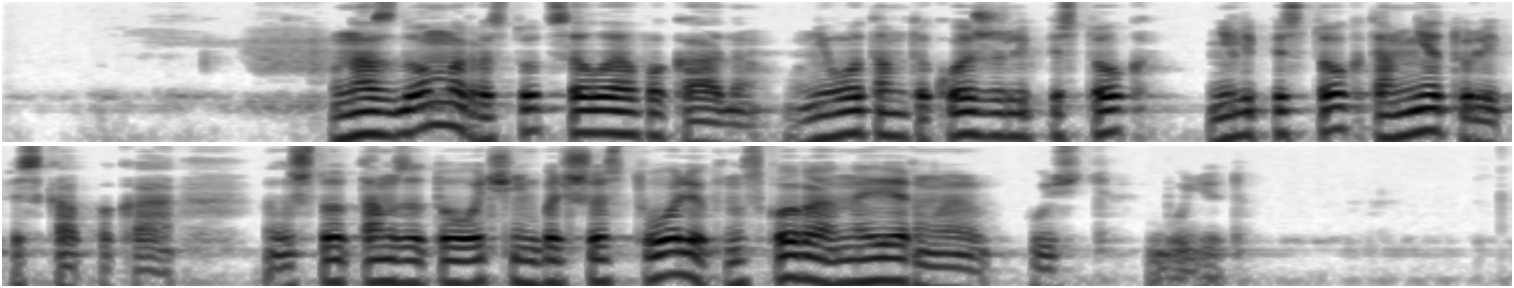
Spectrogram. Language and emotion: Russian, neutral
